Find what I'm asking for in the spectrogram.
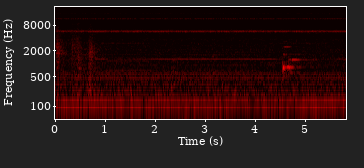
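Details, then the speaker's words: Small CNC router running a test job at 1800 speed: steady low electrical hum with a faint buzz, caused by the controller board sitting loose on top of its metal box; electrical buzzing hum. "Esse barulhinho que está fazendo é que a placa está solta em cima da caixinha de metal."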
